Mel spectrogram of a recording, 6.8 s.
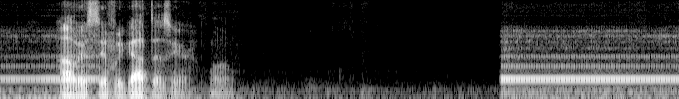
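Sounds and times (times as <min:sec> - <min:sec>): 
telephone line tone: 0:00.0 - 0:01.0, 0:05.0 - 0:06.7
speech: 0:00.6 - 0:02.4.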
